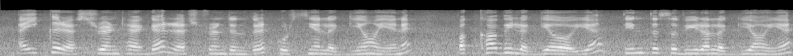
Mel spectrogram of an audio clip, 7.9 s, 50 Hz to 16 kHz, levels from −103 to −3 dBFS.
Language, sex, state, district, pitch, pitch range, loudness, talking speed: Punjabi, female, Punjab, Pathankot, 235 Hz, 220-265 Hz, -15 LUFS, 150 wpm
